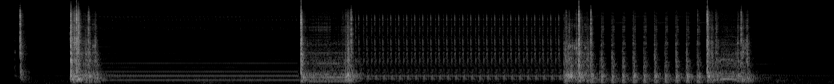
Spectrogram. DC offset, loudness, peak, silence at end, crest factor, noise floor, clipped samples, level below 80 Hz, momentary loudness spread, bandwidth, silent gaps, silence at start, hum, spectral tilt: under 0.1%; -32 LUFS; -4 dBFS; 0.8 s; 32 dB; -67 dBFS; under 0.1%; -74 dBFS; 26 LU; over 20 kHz; none; 0.2 s; none; -1 dB/octave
